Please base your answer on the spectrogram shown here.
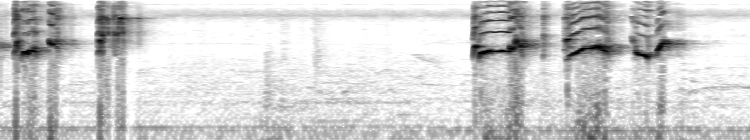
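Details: Orange-headed thrush song used to coax other thrushes into singing. Brief whistled bursts open the clip, then after a gap come three stronger phrases of ringing, downslurred and warbled notes.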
